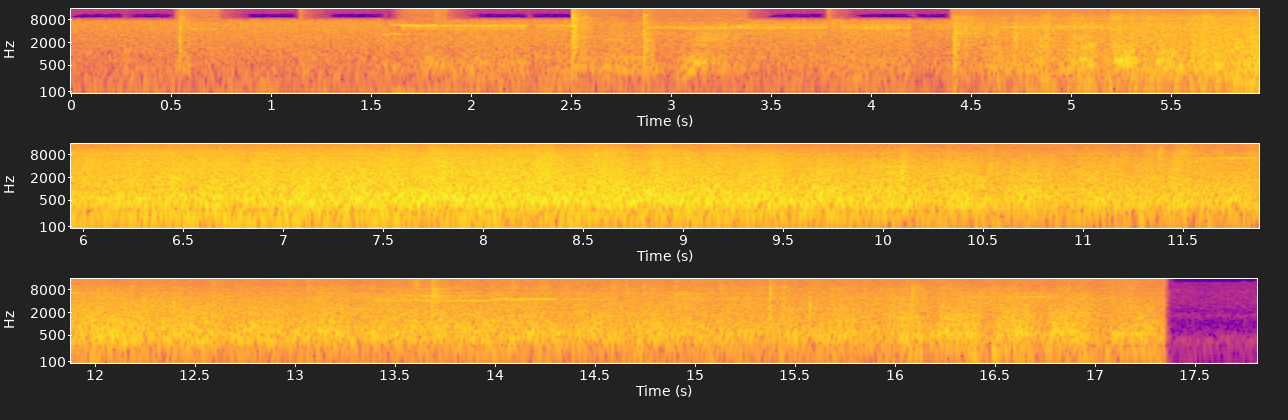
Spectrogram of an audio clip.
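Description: A train rolls past on rail tracks with clicks and a rising rush that swells to a loud, close roar and holds steady as the cars go by.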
